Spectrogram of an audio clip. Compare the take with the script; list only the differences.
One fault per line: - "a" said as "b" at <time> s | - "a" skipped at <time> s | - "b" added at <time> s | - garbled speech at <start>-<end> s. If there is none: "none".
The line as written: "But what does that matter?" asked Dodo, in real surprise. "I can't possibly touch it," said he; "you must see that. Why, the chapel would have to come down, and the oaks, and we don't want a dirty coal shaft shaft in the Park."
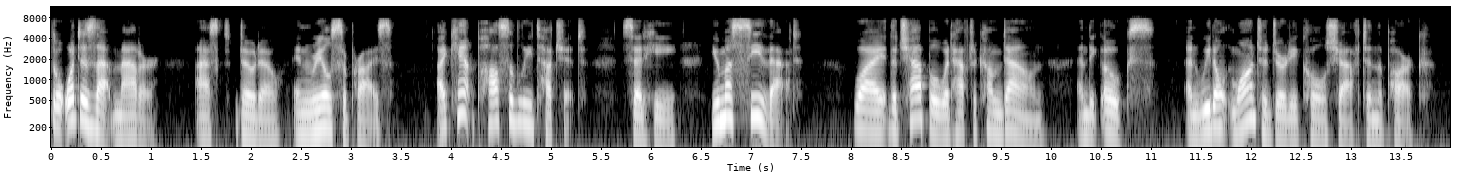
- "shaft" skipped at 13.2 s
